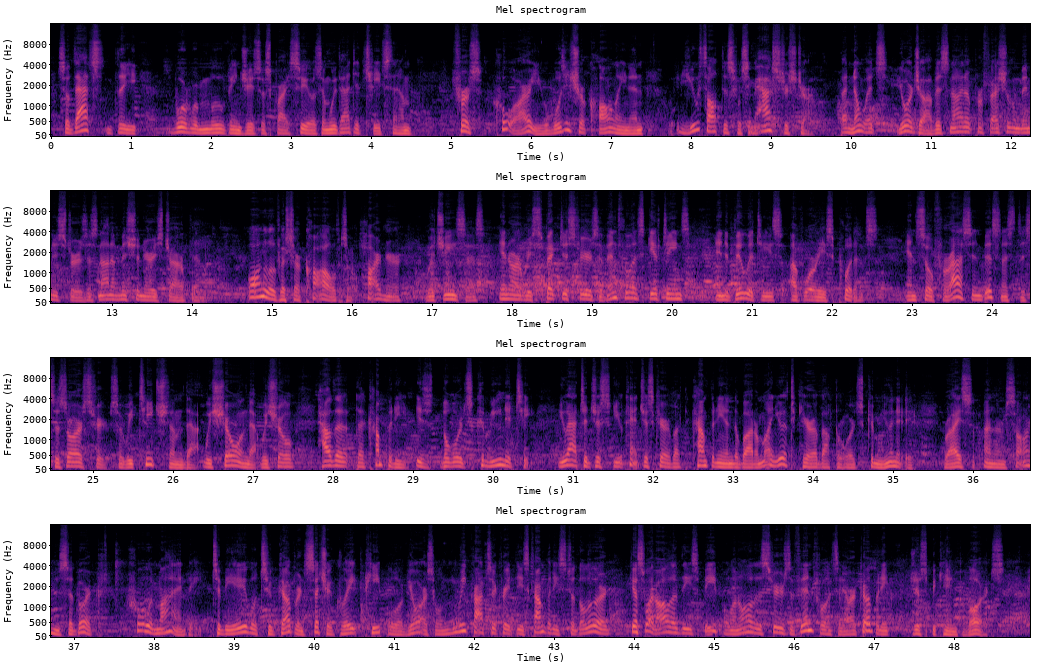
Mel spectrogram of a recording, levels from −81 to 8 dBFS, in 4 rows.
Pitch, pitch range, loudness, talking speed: 125 Hz, 110-145 Hz, -27 LUFS, 205 wpm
